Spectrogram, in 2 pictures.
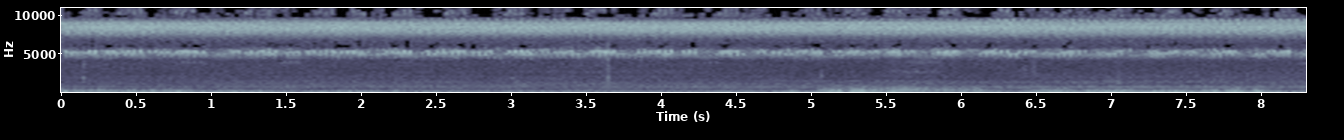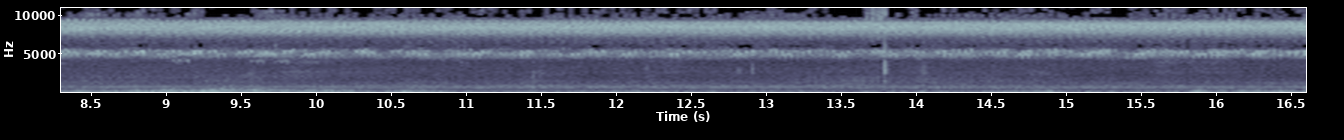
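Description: Steady chorus of insects, two continuous high trills, one with a fast pulsing edge. Underneath is a low rumbling noise that swells between about five and ten seconds in.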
